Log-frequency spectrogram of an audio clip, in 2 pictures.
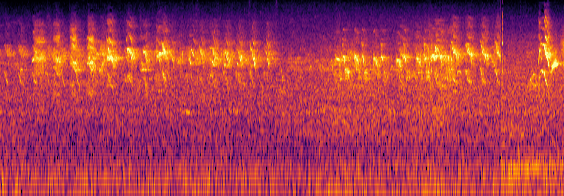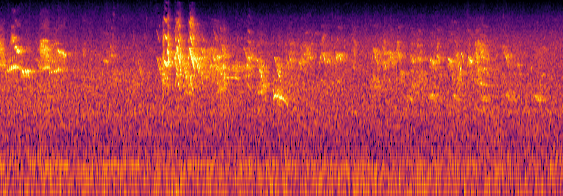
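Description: Birds chirping and calling outdoors: runs of quick repeated chirps, with two louder bursts of calls about halfway and two-thirds of the way in.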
